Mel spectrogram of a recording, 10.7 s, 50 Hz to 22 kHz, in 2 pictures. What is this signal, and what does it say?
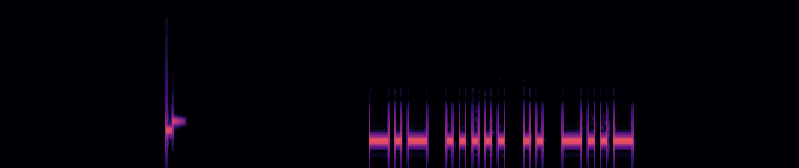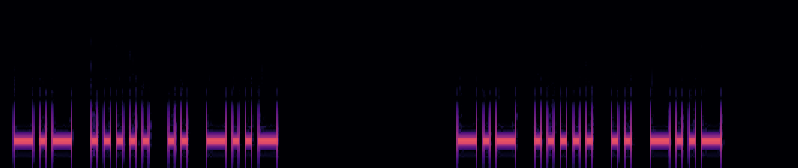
Morse code, heard as a keyed tone, about 28 wpm, 700 Hz. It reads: K5IX K5IX K5IX
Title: Call Signs Repeated 2x - 28wpm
